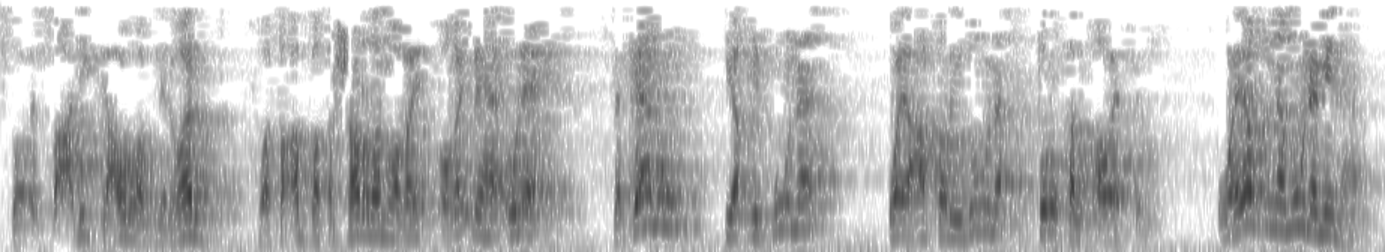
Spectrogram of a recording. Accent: Upper Egypt, Egypt; أنا صعيدي ما تخافوش يعني

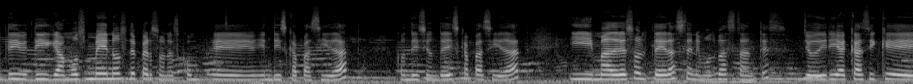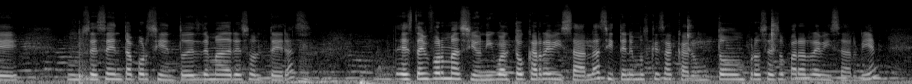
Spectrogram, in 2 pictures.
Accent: Colombia; ni siquiera yo había viviendo, siendo colombiana, había escuchado el tema de pagadiarios

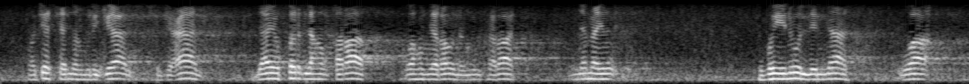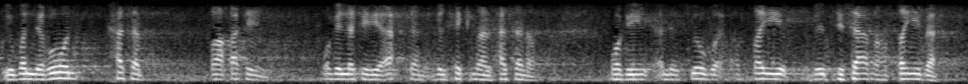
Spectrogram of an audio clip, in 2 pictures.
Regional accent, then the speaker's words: Al-Qassim, Saudi Arabia; قد عرف عندنا في القصيم السعودية

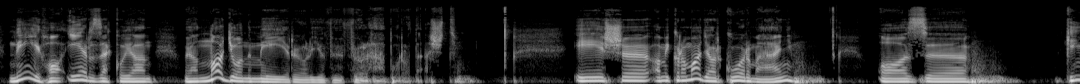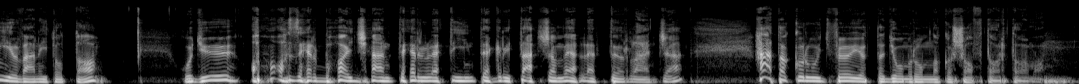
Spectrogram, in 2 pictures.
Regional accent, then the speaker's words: Hungary; Pedig én abban nevelkedtem, hogy Magyarországgal, meg a magyarsággal mennyire kibasztak, és mennyire szörnyű a Trianon, és egyébként máig szörnyűnek tartom Trianont. Igen, magyar vagyok, mert fáj Trianon.

